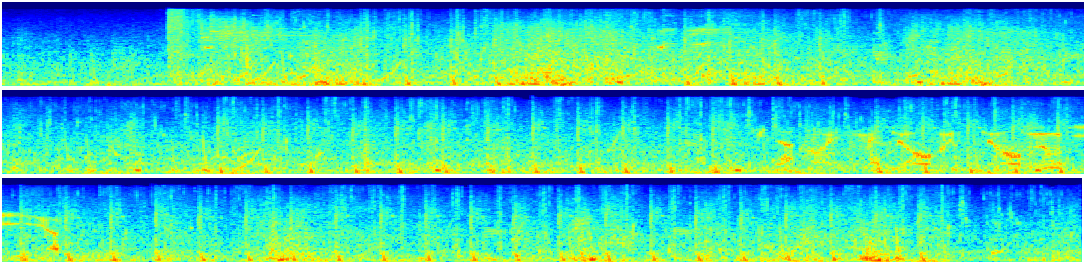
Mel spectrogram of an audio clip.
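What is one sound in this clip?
A rapid-fire toy gun shoots in quick bursts of splattering spray.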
